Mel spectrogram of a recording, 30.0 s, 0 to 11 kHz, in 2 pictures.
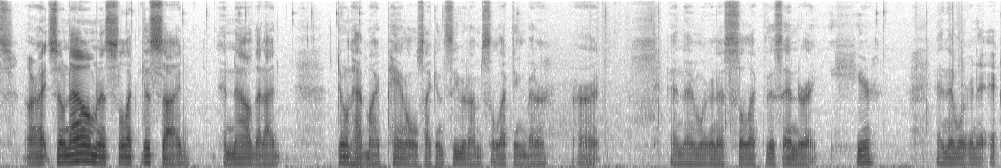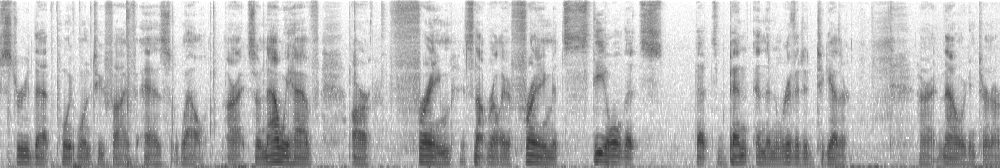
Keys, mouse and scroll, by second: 1.8 click, 2.7 shift+click, 3.5 shift+click, 4.3 shift+click, 5.0 shift+click, 5.3-6.6 shift+drag, 7.7-9.0 shift+drag, 9.8-10.9 middle drag, 13.1 shift+click, 13.8 middle click, 15.1-16.6 typing, 16.9 KP_Enter, 17.5 middle click, 18.4 scroll down 2, 18.9-20.4 middle drag.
